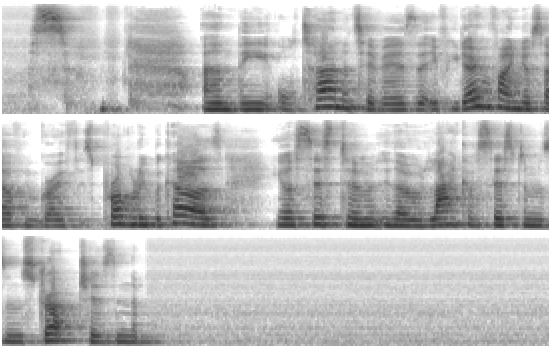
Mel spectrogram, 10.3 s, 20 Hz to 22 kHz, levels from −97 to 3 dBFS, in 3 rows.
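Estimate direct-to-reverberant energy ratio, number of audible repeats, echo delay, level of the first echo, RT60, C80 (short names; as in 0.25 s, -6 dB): 8.5 dB, none, none, none, 0.50 s, 21.0 dB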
